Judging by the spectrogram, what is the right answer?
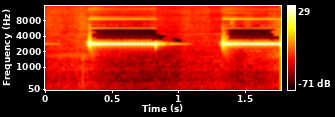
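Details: Two long, high-pitched beeps about a second apart: SmartMonitor 2 apnea monitor low heart rate alarm during a self-test, after readings around heart rate 120 and respiratory rate 60.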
